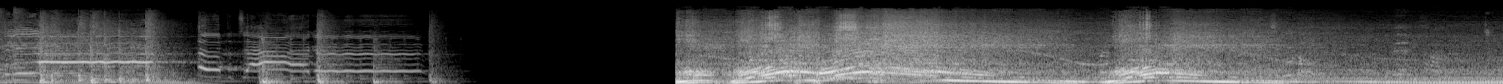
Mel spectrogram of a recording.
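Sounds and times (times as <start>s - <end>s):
car engine revving: 6.8s - 15.0s.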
